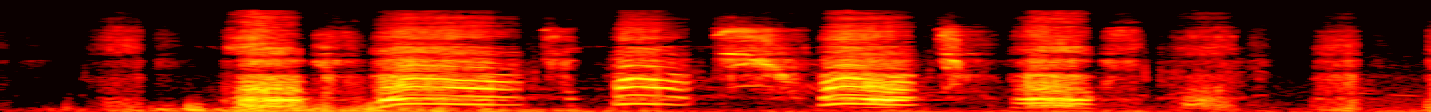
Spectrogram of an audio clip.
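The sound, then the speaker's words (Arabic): A donkey that was hit by a car cries out while dying at one o'clock at night, a series of harsh, wavering brays, loud rasping bursts with falling and rising pitch separated by short gasping pauses, with no talking. “ليدرك فورا بأن ذلك الصوت هو صوت الحمار الذي اصطدم به وهو يلفظ أنفاسه الأخيرة.”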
